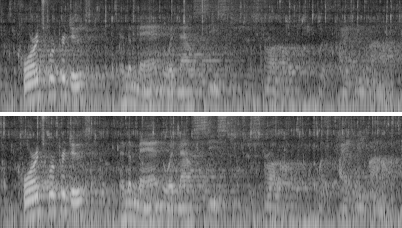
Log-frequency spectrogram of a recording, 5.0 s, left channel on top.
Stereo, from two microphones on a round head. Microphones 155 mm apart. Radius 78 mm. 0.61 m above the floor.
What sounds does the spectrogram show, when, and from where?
0.1 s a man speaking: 15° left (ahead or behind), 1.1 m; by 4.9 s 30° right (ahead or behind), 7 m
